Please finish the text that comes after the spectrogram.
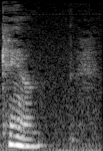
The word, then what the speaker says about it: can: There are two ways we can say this word, stressed or unstressed. Let's first look at the pronunciation when can is stressed. The phonetic transcription looks like this. As a stressed word, the vowel sound is going to be long and strong.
